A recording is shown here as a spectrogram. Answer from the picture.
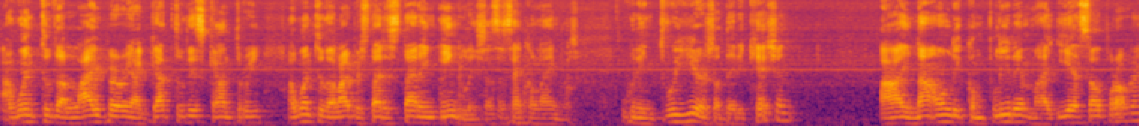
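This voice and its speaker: A man with a Spanish accent at medium pitch and a fairly quick pace, over noticeable background noise. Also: ordinary pitch variation. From Honduras. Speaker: motivational speaker. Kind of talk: speech. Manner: animated.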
